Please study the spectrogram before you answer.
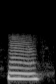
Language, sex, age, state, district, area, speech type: Bengali, female, 45-60, West Bengal, Darjeeling, urban, conversation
